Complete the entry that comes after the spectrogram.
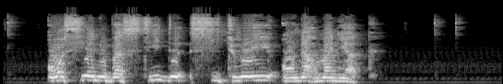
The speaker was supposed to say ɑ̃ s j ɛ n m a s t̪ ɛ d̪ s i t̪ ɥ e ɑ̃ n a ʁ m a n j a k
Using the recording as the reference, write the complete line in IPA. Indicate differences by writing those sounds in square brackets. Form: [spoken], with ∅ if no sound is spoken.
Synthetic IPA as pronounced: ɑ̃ s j ɛ n [b] a s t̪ [i] d̪ s i t̪ ɥ e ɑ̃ n a ʁ m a n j a k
